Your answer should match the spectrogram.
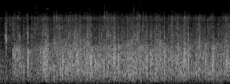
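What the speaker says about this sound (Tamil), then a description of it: "இதுக்கு நீங்க கைத்தட்டல் கொடுக்கணும்" Audience applause at a Rotary women's day celebration, a dense, steady wash of many hands clapping at close range, sustained throughout without talk.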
